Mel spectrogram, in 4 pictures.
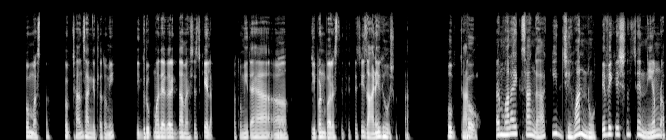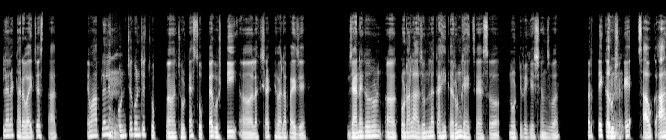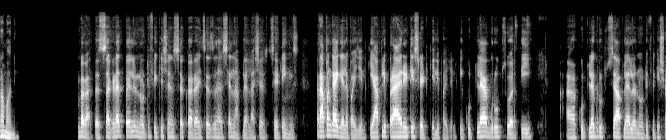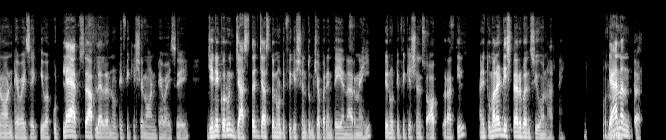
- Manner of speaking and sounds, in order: "कोणत्या-कोणत्या" said as "कोणच्या-कोणच्या"; tapping; other background noise; in English: "प्रायोरिटी सेट"; other noise; in English: "ऑफ"
- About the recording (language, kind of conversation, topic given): Marathi, podcast, सूचना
